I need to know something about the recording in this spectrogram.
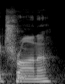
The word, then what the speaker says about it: Toronto: Lea let's go baby we drop the second T and we know who's foreign based off of how they say it or or we'll say Trana okay do you know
